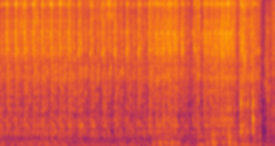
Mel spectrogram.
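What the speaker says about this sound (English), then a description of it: "Now we're sewing where that connector is" A sewing machine stitches a row along a tote bag near a connector, a steady rapid mechanical whirr with a fine clicking rhythm that runs continuously and fairly close, with no talking.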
